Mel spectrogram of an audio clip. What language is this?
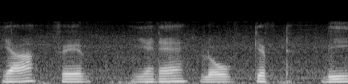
Hindi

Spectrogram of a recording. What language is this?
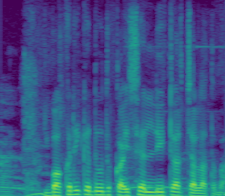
Bhojpuri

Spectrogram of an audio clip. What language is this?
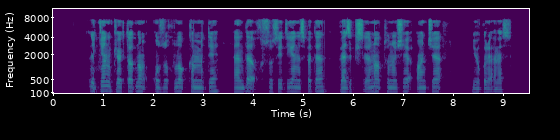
Uyghur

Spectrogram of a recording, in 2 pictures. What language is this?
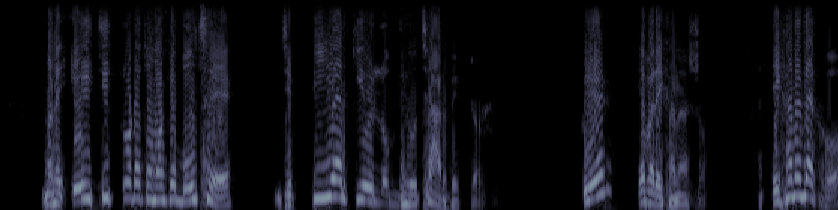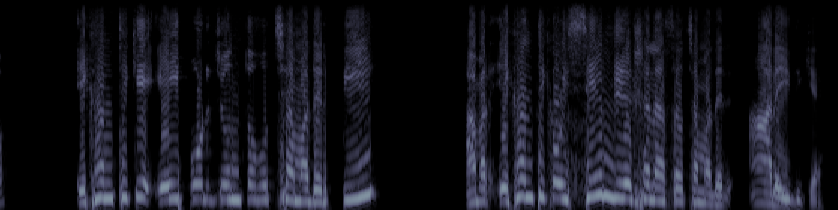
Bangla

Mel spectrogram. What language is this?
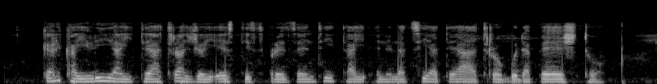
Esperanto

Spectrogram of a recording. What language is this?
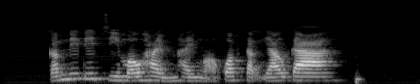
Cantonese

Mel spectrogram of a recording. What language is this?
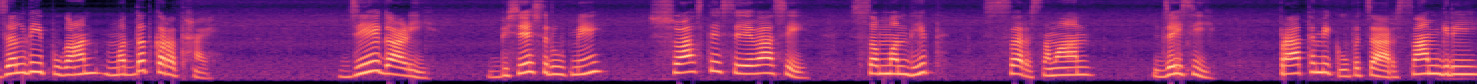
Rana Tharu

